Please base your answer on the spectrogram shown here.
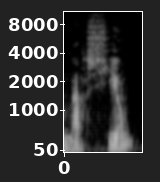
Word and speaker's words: marchions: So in the imperfect it's important to pronounce the I. Nous marchions, vous marchiez.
